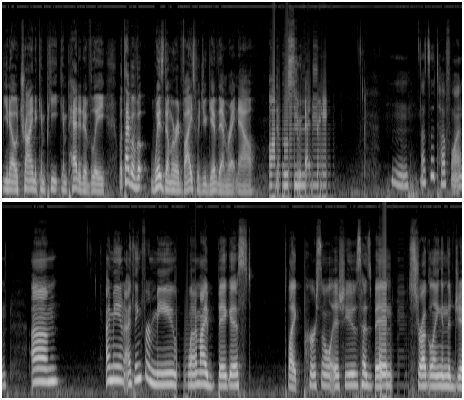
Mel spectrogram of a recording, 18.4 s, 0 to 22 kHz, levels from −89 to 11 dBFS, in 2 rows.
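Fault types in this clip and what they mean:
Robotic sound from repeated short buffers: speech becomes a rigid metallic buzz near 188 Hz, likely from the last few milliseconds being replayed while late audio was skipped; spectrograms show evenly spaced harmonic lines, and the waveform a cycle repeating every 5.3 ms.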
